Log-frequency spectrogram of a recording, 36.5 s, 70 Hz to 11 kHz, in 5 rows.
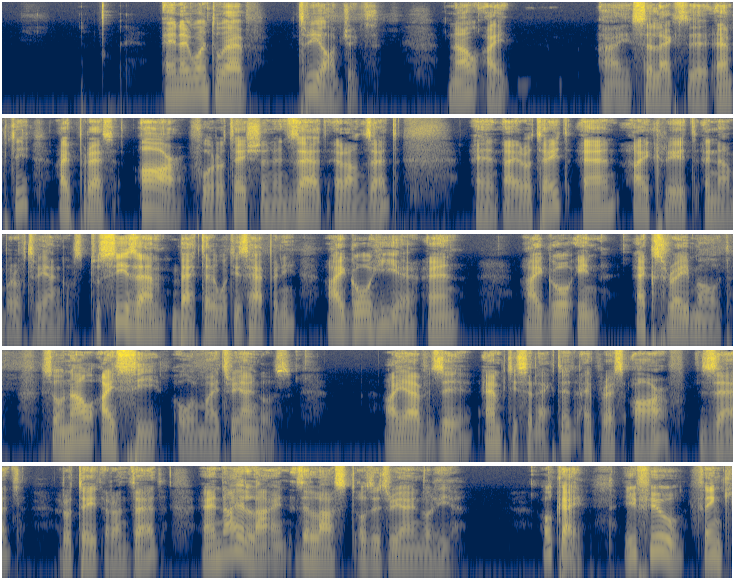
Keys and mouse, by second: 3.0 click, 5.8 click, 9.3 r, 21.9 click, 25.8 click, 29.2 r.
